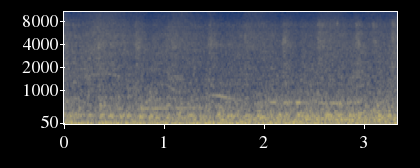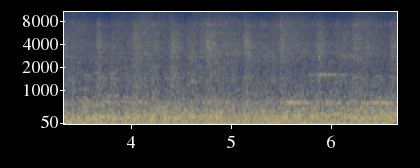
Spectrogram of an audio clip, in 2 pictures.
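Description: Nilgiri Mountain Railway metre-gauge train running: a steady loud rumble and clatter of the carriages on the track, with a few brief, faint, thin squeals of wheels on the curves.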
